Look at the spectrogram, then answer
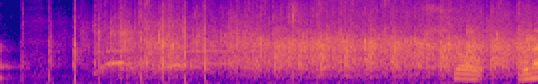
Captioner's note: audience applauding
